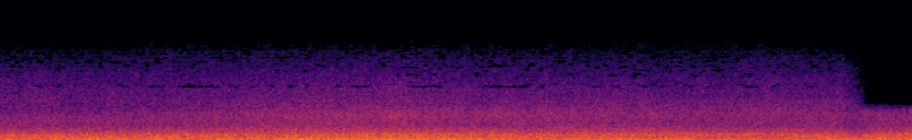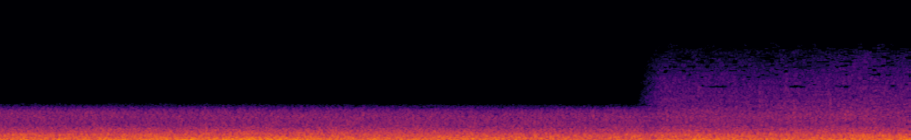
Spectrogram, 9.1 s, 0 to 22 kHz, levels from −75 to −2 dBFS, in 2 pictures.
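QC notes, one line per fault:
4.22–7.89 s, digital radio blending to analogue: the receiver loses the digital stream and cross-fades over 137 ms to the AM broadcast, so level drops about 1 dB, and faint hiss appears well below the sound.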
